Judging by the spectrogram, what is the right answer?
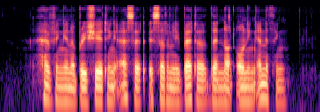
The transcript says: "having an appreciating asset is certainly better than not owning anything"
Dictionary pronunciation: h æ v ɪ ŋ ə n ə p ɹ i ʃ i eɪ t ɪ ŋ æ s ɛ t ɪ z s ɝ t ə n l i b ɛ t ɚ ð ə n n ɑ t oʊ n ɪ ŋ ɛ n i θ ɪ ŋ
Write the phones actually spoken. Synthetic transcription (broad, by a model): h æ v ɪ ŋ ə n ə p ɹ i ʃ i eɪ t ɪ ŋ æ s ɛ t ɪ z s ɝ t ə n l i b ɛ t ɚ ð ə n n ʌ t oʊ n ɪ ŋ ɛ n i θ ɪ ŋ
